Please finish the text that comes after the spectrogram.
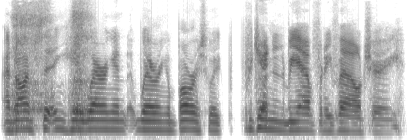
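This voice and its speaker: A man's voice: a little high, fairly even intonation, quick pace, sharp tone. A man co-hosting a casual live-stream podcast, chatty and jokey, rambling through restarts. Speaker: podcast co-host.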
